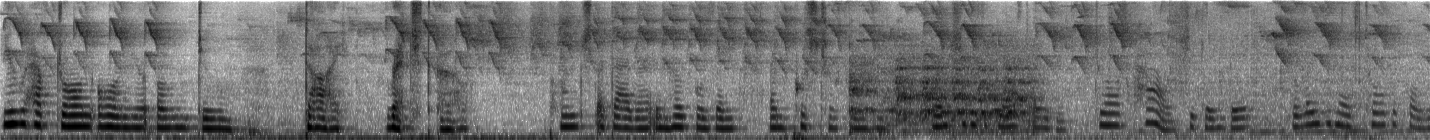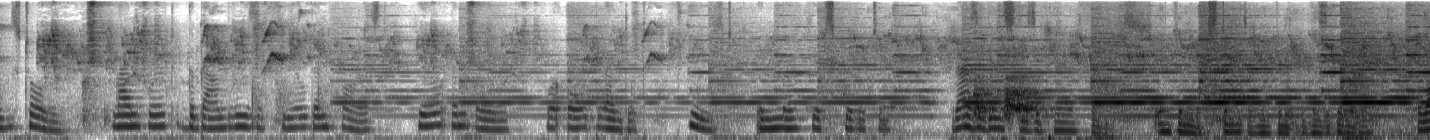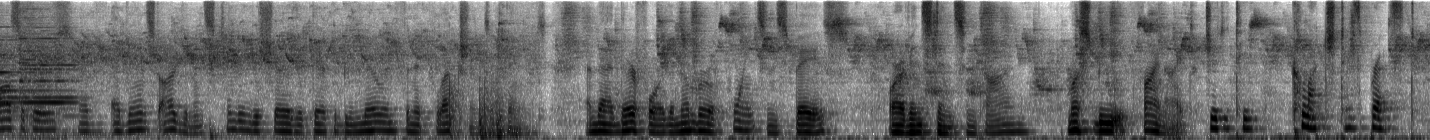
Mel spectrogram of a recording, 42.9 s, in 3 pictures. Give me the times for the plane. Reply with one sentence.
You can't hear the plane here.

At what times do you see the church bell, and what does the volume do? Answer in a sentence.
You can hear the church bell from 17.6 to 29.4 s, getting louder.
